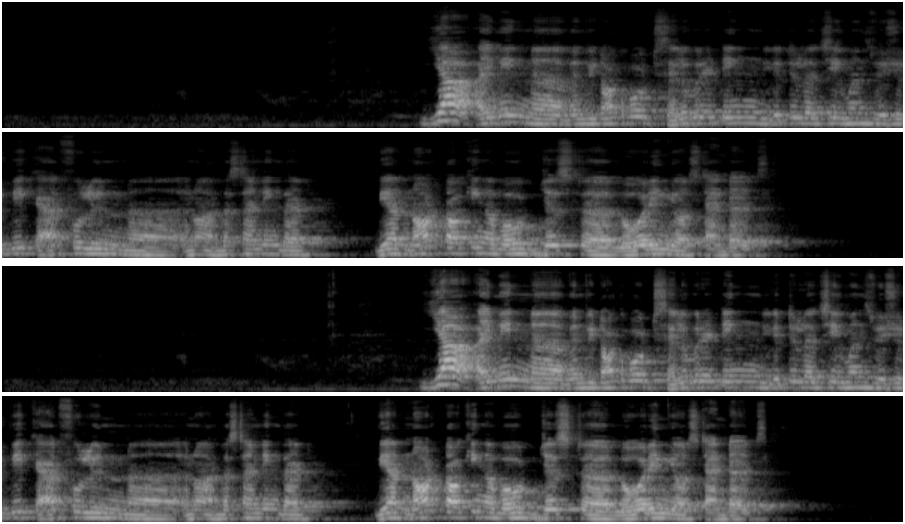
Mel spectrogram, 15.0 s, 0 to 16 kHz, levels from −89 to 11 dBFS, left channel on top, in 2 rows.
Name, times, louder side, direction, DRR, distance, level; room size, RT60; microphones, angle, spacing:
voice 1, 3.5-10.1 10.6-13.9, right 2 dB, 65° right, 2.6 m, -29 dB
30.0 x 19.5 x 9.2 m
head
